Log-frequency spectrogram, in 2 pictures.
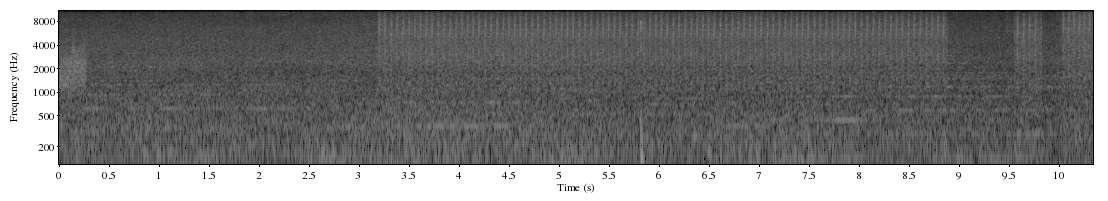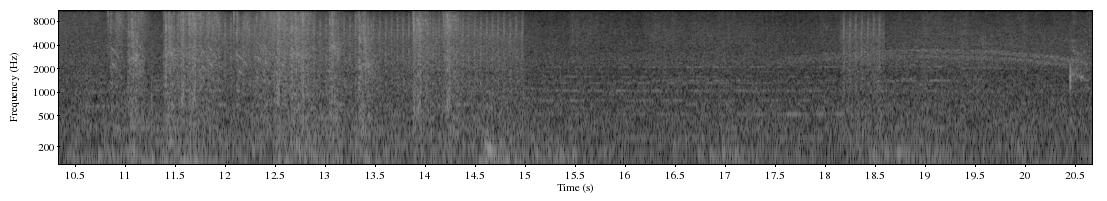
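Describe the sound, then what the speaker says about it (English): Dense bursts of enemy gunfire and explosions in a WWII Battle of Midway video game, a loud sustained fusillade that swells in the middle and rumbles on without any voices. "We have incoming enemy fire!"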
